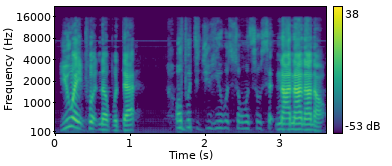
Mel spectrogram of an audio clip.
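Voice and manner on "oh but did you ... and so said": hushed and much softer, like passing a rumor; whispering busybody in the pews; mock gossip whisper. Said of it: "All that whispering's from Satan".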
